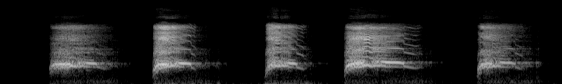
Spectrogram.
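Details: Fox calling: five harsh, raspy, breathy screams, each about half a second long, spaced roughly one second apart against a silent background.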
